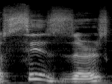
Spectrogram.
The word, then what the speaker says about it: scissors: Por ejemplo, class es con s, pero scissors, que es ss, es con z.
